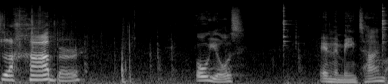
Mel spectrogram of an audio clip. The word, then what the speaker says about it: Lochaber: So it's pronounced Lochaber.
